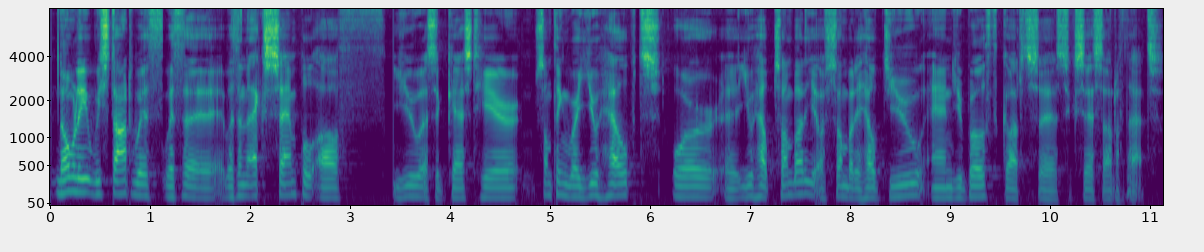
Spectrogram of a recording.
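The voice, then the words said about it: Danish-accented English. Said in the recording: “the really weird accent is uh, is Danish”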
